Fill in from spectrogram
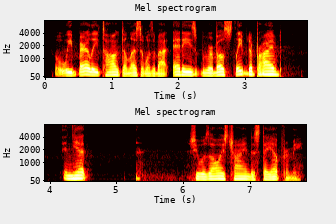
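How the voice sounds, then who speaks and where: A man's voice: medium pitch, vocal fry, dark tone, no echo, clean studio sound. A man reading a scripted first-person story as its narrator. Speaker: narrator of fan fiction.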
